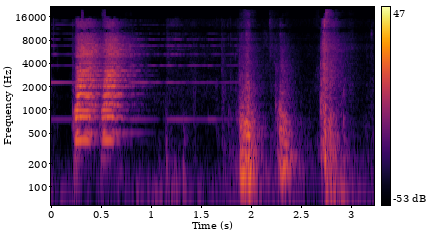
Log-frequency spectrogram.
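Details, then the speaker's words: 2008 Chevy Duramax after replacement: new horns mounted in a new spot on a new bracket and wired up. Two short, clear, steady toots with a full tone and no rasp or fade; it sounds better than the old horn. "New horns in the new spot, new bracket, wired up. See if it sounds like crap or not. Yeah, it sounds better."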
